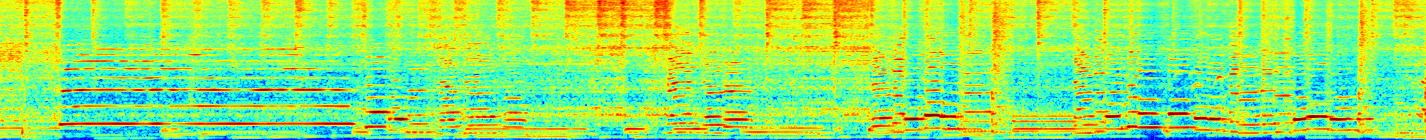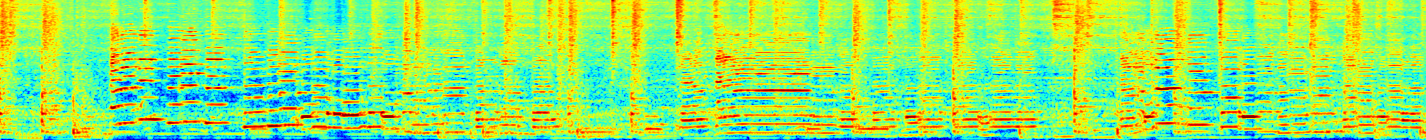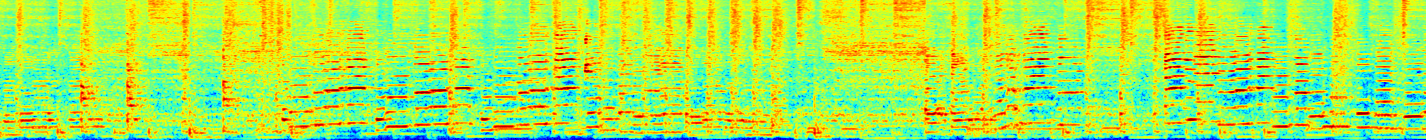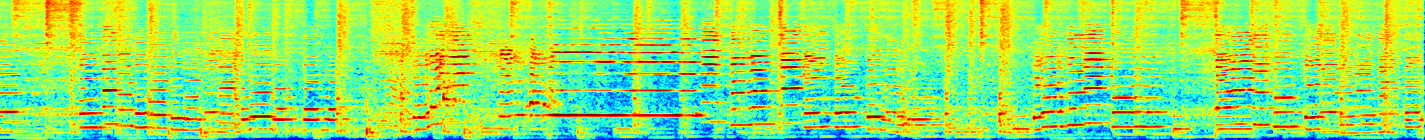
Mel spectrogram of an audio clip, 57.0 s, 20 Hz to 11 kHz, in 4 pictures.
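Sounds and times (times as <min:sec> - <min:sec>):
saxophone solo: 0:00.0 - 0:30.4, 0:31.0 - 0:57.0
bass and electric guitar: 0:00.0 - 0:57.0
drum kit cymbals: 0:00.0 - 0:57.0.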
